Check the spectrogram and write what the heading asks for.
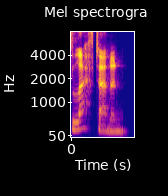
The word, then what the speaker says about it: lieutenant: I believe it's pronounced lieutenant. What? Oh, that's the... Okay. That version of lieutenant sounded more US versus lieutenant.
